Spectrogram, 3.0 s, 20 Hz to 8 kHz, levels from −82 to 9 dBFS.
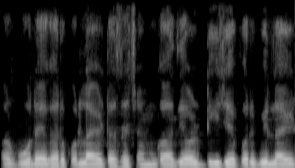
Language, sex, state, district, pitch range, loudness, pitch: Hindi, male, Uttar Pradesh, Jyotiba Phule Nagar, 125-130 Hz, -18 LUFS, 125 Hz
